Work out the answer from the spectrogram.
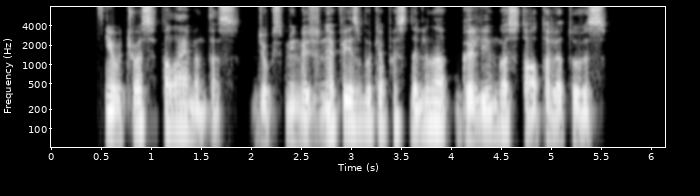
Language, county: Lithuanian, Kaunas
